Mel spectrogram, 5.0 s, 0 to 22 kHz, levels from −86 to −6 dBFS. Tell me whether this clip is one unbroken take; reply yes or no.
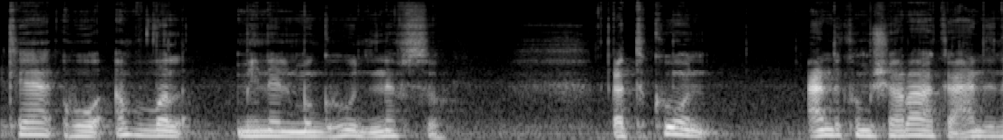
yes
